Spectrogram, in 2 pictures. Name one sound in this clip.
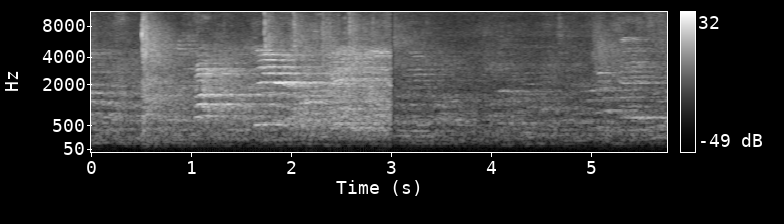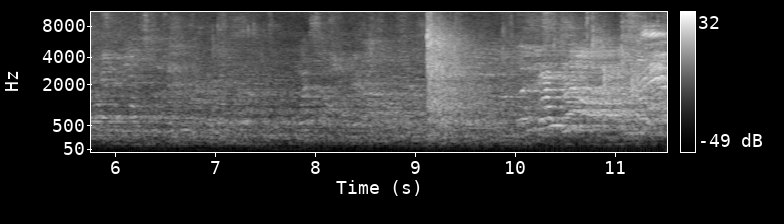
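A crowd of children and adults chatters and calls out in a large echoing hall.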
